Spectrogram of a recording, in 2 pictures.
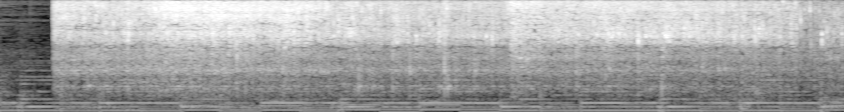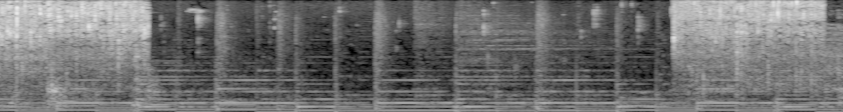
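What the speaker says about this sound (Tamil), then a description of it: "கடாயில கொஞ்சம் எண்ணெய் ஊத்திக்கோங்க, கொஞ்சம் உப்பு போட்டுக்கோங்க. இப்போ முட்டையை போட்டுக்கலாம்." An egg fries in oil in a kadai with a loud, steady, close sizzle that fades somewhat partway through, while background music plays and no one talks.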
